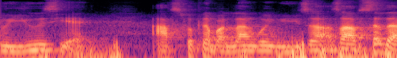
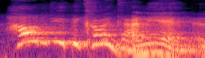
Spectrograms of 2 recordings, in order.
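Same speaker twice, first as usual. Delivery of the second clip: much higher, astonished questioning voice; incredulous official; 4 dB louder than usual. Retold or imitated. Embassy staff questioning a Nigerian with a Ghanaian passport, astonished. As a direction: play an amazed official who can't believe it. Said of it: "and they're like".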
